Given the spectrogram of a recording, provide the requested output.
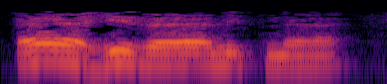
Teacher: قرأ قالون كلمة أئذا بتسهيل الهمزة الثانية بين مع إدخال ألف بين المحققة والمسهلة فتصير آهذا متنا جمعا بين اللغات عند بعض العرب.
